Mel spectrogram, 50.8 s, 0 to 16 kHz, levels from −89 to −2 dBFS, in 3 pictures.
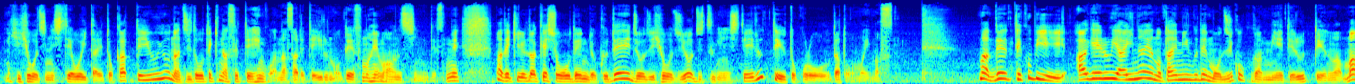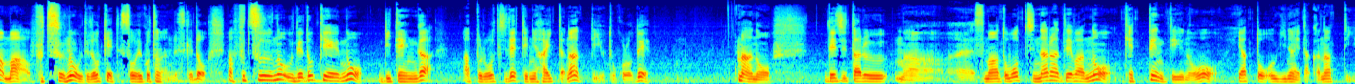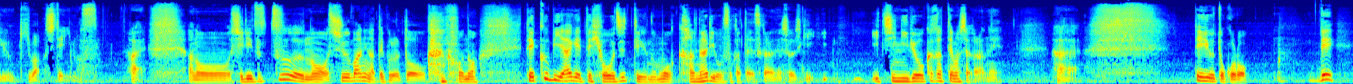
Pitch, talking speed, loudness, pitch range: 135 Hz, 340 characters per minute, -21 LUFS, 120-170 Hz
